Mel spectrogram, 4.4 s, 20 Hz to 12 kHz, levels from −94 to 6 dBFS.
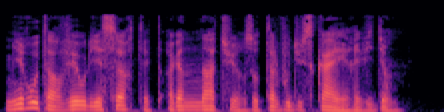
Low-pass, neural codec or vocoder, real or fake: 7.2 kHz; none; real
